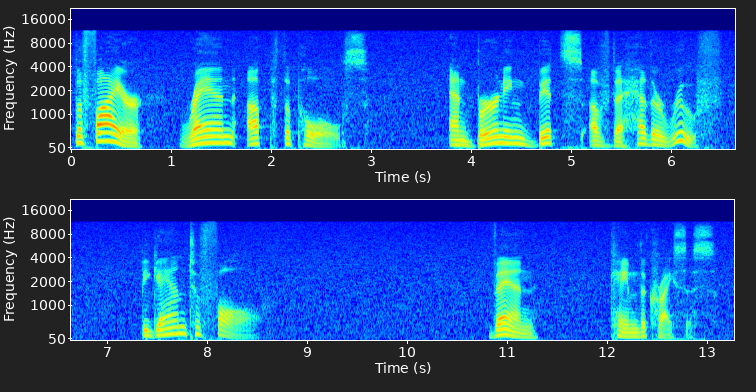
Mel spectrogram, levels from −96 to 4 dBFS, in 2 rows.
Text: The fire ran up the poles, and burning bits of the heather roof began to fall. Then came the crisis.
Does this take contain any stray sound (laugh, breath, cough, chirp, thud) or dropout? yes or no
no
